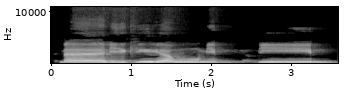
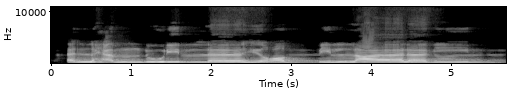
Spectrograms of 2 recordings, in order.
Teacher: Masa kita sebut Rabb tu, dia macam tersekat suara. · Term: syiddah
